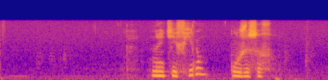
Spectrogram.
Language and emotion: Russian, neutral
